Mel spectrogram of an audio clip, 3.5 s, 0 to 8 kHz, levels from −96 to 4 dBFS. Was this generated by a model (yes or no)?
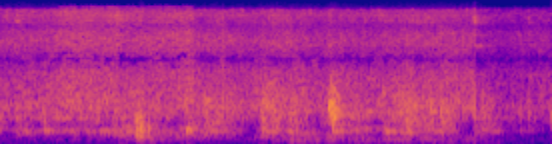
yes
